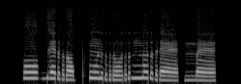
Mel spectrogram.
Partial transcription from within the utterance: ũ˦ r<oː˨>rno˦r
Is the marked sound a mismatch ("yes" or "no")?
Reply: no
